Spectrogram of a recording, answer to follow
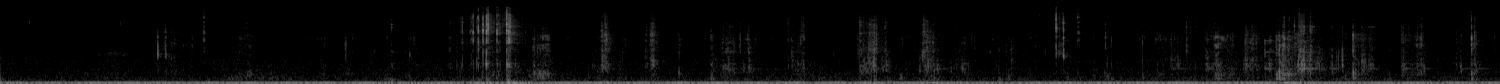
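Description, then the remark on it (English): Steady chewing of crunchy herbed potato wedges with goat cheese, with sharp crunches repeating every fraction of a second over a low constant hum and no talking. “Oh my goodness, I just had a thought and then it went away while I was chewing.”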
